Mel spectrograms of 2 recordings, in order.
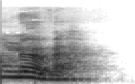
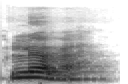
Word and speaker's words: Löve: So it's pronounced Kolbrun Thora Löve. – Okay, I would never have gotten that from what I saw. – No. – Wait, pronounce the last name again? – Löve.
